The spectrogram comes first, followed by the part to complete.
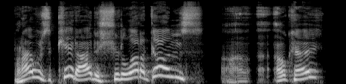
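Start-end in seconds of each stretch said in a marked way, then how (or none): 0.1-2.0 high, bubbly little voice. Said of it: "bubbly little voice".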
